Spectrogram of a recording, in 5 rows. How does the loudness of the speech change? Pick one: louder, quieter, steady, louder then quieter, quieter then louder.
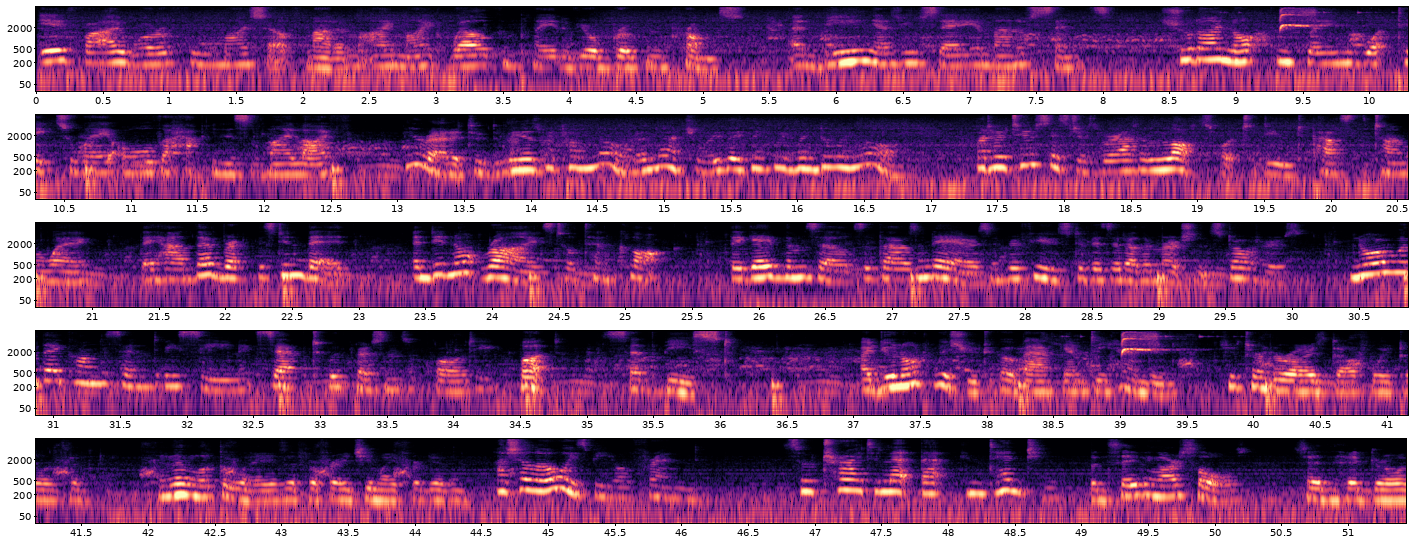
steady.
